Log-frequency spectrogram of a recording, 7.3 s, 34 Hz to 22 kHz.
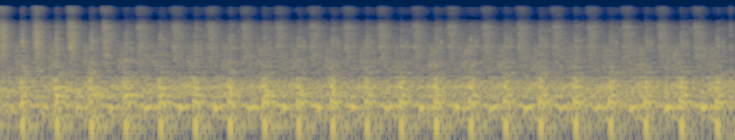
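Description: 1928 Beijer 13 hp two-stroke hot-bulb oil engine running with its injection pump turned down low, knocking in an even, rapid beat.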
